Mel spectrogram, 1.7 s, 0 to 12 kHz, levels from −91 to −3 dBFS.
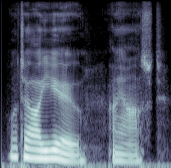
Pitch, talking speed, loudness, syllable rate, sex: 110 Hz, 175 wpm, -16 LUFS, 5.4 syllables/s, male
